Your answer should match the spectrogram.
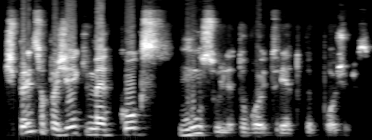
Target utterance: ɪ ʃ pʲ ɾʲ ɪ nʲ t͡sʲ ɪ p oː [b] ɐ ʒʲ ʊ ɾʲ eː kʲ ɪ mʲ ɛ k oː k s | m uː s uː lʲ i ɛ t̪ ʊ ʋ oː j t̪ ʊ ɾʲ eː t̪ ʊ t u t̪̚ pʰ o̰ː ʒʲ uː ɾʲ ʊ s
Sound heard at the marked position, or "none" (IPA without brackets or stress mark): p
